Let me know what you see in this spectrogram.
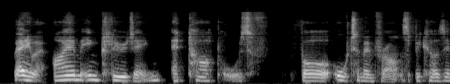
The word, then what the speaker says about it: Étaples: So I'm going to start with Étaples, which is spelled E-T-A-P-L-E-S, and lots of Brits pronounce it Étaples, but it's not, it's Étaples, which is close to where I live in the north of France.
